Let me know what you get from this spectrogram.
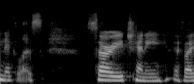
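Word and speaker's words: Chani: follow an astrologer named johnny nicholas channy nicholas it's like annie yeah channy nicholas sorry cheney if i said your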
